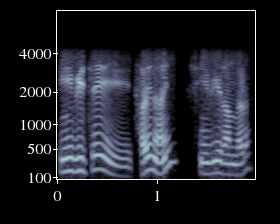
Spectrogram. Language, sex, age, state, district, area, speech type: Nepali, male, 30-45, West Bengal, Kalimpong, rural, conversation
